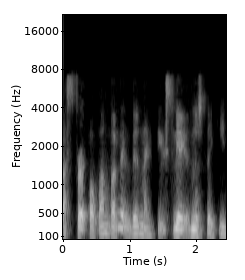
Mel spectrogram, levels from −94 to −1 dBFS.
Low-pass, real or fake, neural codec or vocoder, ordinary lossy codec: 7.2 kHz; fake; codec, 16 kHz, 0.5 kbps, FreqCodec, larger model; MP3, 64 kbps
